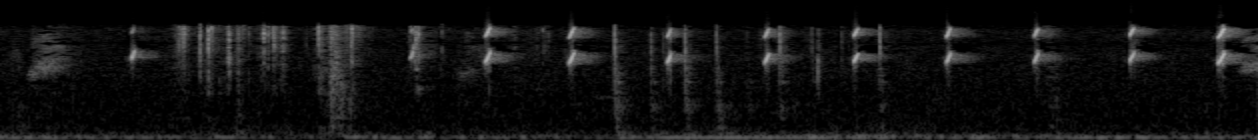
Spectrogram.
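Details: Noisy Miner chicks in care, practising self-feeding; a flurry of clicks and scratchy sounds at first, then crisp high chirps repeated roughly every half second with a low background rumble.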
